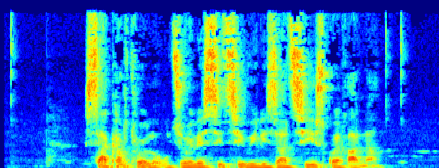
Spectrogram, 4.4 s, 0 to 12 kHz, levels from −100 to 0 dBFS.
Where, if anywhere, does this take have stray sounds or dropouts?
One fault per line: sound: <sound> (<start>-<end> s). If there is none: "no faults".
no faults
